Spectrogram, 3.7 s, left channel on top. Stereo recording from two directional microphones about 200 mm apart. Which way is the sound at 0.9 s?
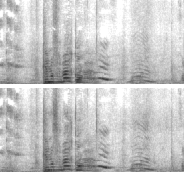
5° right (ahead or behind).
